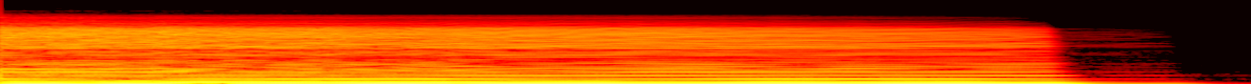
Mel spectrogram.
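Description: Distorted electric guitar chord held and ringing out as the final note of a rock song, then cut off sharply a little after five seconds in.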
